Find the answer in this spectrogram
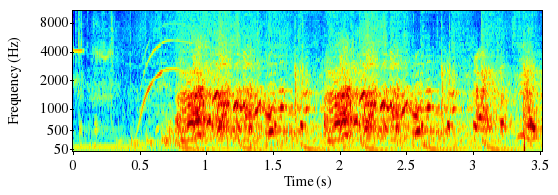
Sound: laughing hard

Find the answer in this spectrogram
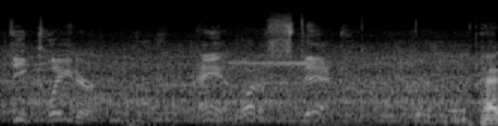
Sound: voiceover

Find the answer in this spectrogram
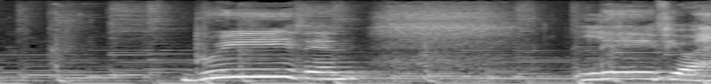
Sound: breathes in deeply

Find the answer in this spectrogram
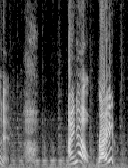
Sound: gasps

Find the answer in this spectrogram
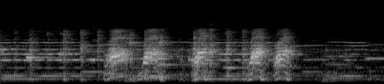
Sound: quack Quack Quack Quack Quack

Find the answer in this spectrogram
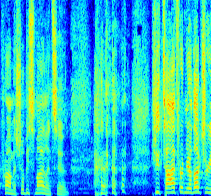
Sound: laughs

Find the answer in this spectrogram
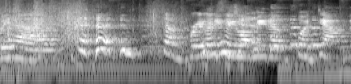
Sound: laughs

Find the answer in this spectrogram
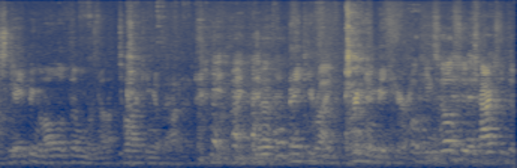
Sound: laughing

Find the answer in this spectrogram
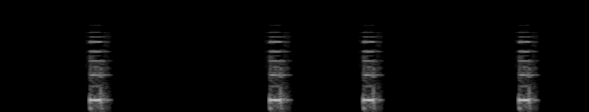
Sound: Bips d'un cardioscope

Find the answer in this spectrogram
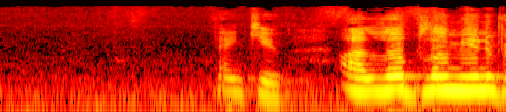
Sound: voiceover

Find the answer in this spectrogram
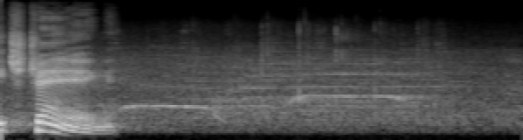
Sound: cheers, applause

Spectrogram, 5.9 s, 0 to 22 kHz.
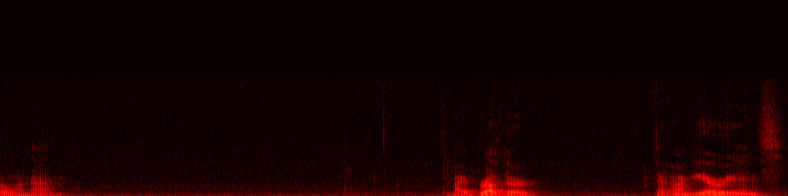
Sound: pauses for 3 seconds

